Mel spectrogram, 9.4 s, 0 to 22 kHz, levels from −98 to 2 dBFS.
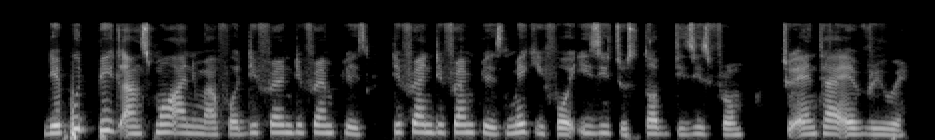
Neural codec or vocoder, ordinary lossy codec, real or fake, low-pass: none; none; real; 10.8 kHz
